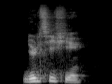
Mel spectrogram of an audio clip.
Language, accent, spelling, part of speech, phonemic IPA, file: French, France, dulcifier, verb, /dyl.si.fje/, LL-Q150 (fra)-dulcifier.wav
- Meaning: to soften (make softer)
